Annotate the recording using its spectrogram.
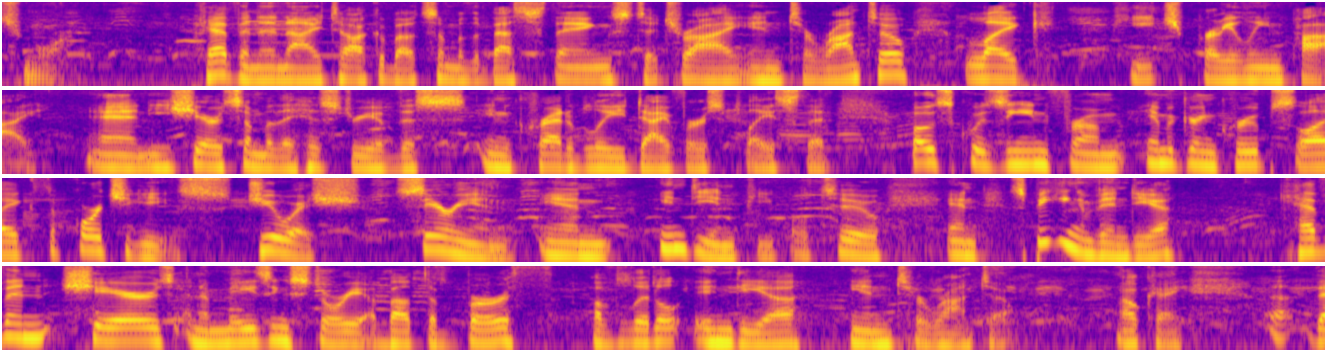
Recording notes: All that and a live segment from the monthly market in Azeitao, Portugal.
